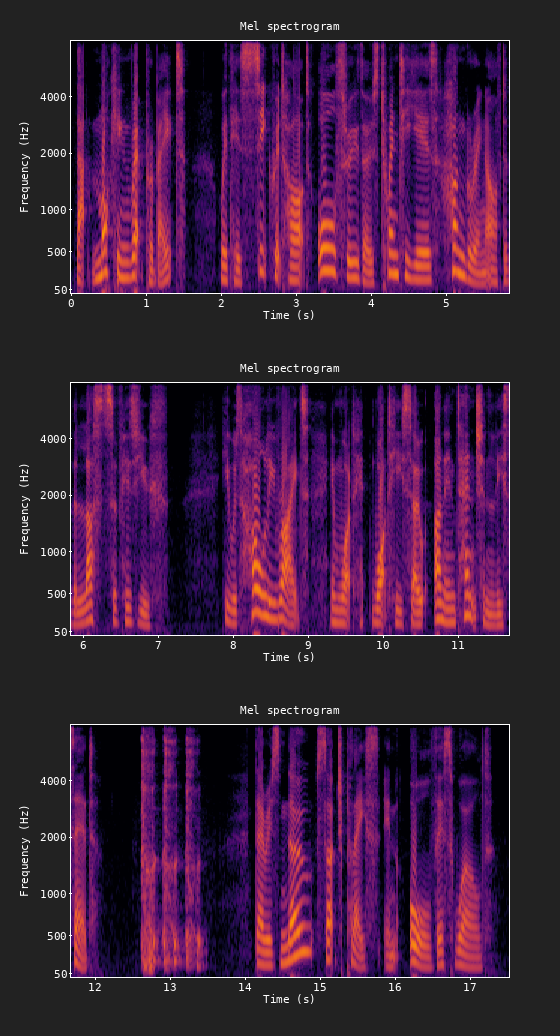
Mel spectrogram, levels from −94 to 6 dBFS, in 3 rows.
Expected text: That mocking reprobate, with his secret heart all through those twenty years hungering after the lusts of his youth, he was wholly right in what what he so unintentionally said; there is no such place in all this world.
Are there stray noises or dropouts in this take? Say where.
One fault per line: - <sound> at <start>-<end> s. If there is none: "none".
- cough at 12.6-13.5 s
